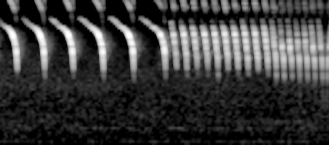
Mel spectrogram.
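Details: Canary song played to prompt other canaries to sing: five loud, clear descending whistles at about three per second, running straight into a fast, even rolling trill.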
